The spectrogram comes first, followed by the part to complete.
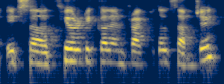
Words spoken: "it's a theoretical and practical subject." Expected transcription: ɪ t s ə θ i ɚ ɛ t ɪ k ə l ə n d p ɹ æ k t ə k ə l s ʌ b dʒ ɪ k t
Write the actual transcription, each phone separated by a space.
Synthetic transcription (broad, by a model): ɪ t s ə t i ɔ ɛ t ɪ k ə l ə n d p ɹ æ k t ə k ə l s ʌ b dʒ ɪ k t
